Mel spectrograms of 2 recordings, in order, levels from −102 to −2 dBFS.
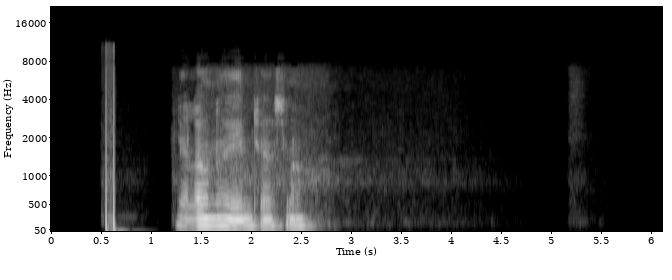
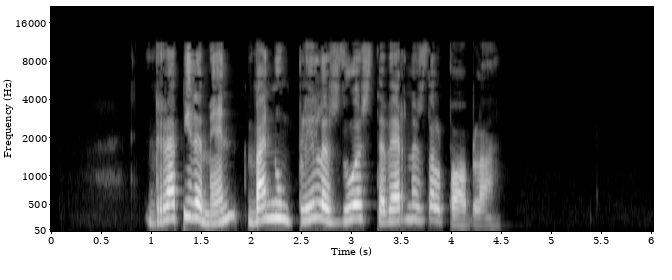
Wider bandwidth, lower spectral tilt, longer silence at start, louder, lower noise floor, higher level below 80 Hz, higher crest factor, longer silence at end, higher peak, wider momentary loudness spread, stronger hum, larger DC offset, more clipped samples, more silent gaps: about the same, 10.5 kHz vs 11.5 kHz; first, -7.5 dB/octave vs -5 dB/octave; second, 0.55 s vs 0.95 s; second, -24 LUFS vs -21 LUFS; about the same, under -90 dBFS vs under -90 dBFS; first, -58 dBFS vs -76 dBFS; about the same, 20 dB vs 22 dB; first, 3.5 s vs 1.6 s; second, -10 dBFS vs -2 dBFS; first, 20 LU vs 11 LU; neither; neither; neither; first, 1.12-1.18 s vs none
